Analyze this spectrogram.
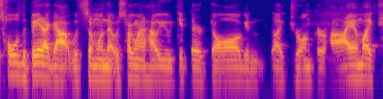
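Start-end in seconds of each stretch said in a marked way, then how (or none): none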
